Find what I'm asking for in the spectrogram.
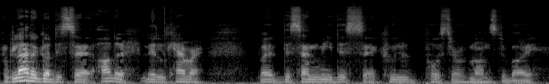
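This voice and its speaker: Answering his audience in a casual live-stream chat, a Frenchman in his forties with a low voice talks a little fast. He hosts the stream and covers game music, and his rambling, talkative manner is full of frequent excited bursts.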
